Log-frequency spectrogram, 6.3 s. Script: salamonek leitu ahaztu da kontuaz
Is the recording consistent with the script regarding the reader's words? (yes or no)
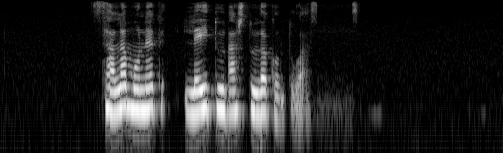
yes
